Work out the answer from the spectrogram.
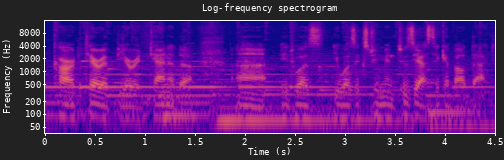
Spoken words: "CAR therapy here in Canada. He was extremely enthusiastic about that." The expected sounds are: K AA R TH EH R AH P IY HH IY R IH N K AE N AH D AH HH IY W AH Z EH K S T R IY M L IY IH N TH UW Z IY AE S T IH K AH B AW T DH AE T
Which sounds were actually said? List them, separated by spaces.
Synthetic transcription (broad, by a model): K AA R T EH R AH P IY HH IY R IH N K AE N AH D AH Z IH W AH Z EH K S T R IY M L IY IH N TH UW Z IY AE S T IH K AH B AW T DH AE T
